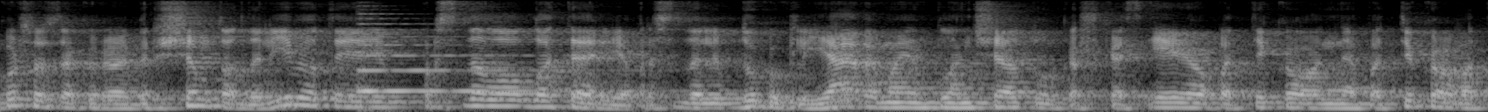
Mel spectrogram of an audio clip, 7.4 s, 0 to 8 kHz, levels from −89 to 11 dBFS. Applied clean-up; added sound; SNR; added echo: none; Piano; 12 dB; reverberation time 0.8 s.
